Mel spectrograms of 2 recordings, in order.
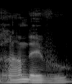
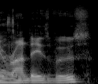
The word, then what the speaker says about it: rendezvous: French ones like Been our rendezvous. policy so far. We're not changing it anytime soon. Yeah. Rendezvous is a French word. It's rendezvous. Mm-hmm. You say rendezvous.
